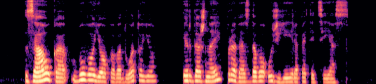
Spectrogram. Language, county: Lithuanian, Alytus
